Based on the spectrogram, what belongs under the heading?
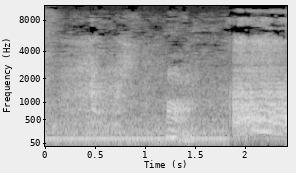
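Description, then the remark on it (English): A fart rasps out into a tube in a couple of bursts, a short buzzy blat followed by a louder, breathy blast, all over a steady low hum with no talking. “It's farting right into that tube there.”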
